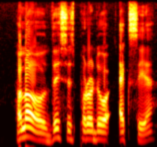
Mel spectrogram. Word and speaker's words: Axia: hello this is porado exia some people pronounce it azir these cars are built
